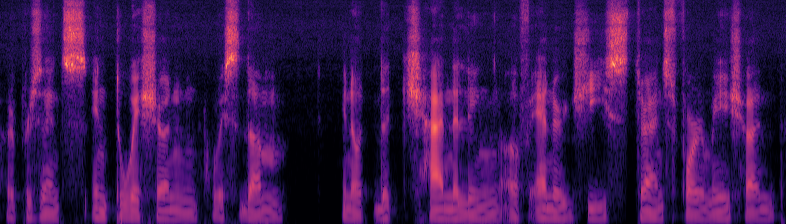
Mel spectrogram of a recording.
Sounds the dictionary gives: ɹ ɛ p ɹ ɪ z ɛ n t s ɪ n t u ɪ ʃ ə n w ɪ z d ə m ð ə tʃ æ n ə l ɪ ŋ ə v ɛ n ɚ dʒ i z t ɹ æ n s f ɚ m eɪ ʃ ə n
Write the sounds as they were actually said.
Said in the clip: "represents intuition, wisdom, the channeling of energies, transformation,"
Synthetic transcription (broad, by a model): ɹ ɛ p ɹ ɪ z ɛ n t s ɪ n t u ɪ ʃ ə n w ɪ s d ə m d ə tʃ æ n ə l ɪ ŋ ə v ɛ n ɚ dʒ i s t ɹ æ n s f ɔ m eɪ ʃ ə n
